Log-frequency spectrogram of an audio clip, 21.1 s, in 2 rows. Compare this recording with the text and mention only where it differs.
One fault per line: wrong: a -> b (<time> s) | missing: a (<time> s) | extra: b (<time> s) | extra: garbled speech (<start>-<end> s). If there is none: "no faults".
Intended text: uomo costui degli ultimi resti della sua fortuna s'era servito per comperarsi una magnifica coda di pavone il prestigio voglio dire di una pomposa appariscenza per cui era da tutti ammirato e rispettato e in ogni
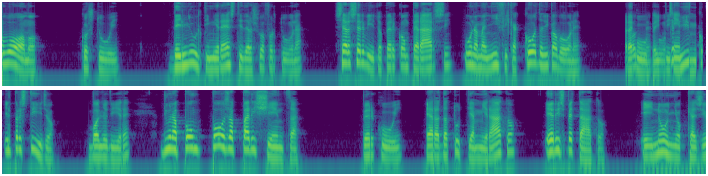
extra: garbled speech (9.3-10.5 s)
